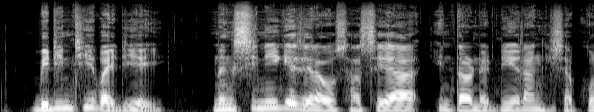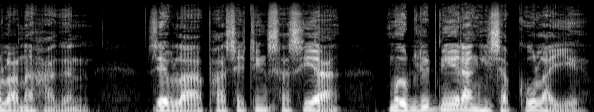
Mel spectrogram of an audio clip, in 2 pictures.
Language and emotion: Bodo, neutral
